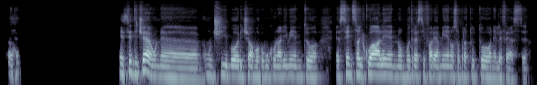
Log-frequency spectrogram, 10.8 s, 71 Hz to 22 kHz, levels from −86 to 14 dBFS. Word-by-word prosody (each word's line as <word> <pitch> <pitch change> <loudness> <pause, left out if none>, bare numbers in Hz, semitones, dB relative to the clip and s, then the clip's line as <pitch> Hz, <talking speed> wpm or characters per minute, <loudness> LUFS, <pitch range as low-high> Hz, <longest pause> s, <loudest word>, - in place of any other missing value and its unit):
Ah-ah. - - -6 2.0
E 155 - 0
senti, 160 +2 -1
c'è 190 +4 +8
un 135 -2 0
un 115 0 -2
cibo 135 0 0
diciamo, 125 0 0
comunque 130 +1 -6
un 130 - -1
alimento, 130 -2 -3 0.3
ehm, 125 - -6
senza 145 +3 0
il 140 -2 0
quale 145 -1 +6
non 130 -1 -5
potresti 130 0 -3
fare 130 +1 +1
a - - +2
meno, 130 0 -3
soprattutto 125 0 -3
nelle 120 -1 -5
feste? 110 0 -7
130 Hz, 130 wpm, -21 LUFS, 125-135 Hz, 2.0 s, c'è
